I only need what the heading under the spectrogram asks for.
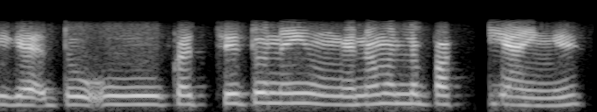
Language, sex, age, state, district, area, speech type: Hindi, female, 18-30, Madhya Pradesh, Bhopal, urban, conversation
